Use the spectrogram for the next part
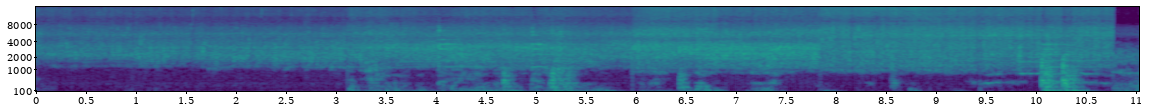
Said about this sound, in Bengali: আলুটা একটু লবণ, হলুদ আর কাশ্মীরি লাল লঙ্কার গুঁড়ো দিয়ে ভেজে নিচ্ছি।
